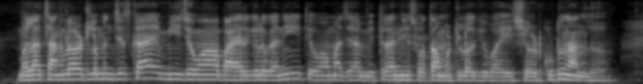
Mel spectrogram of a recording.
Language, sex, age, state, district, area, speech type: Marathi, male, 30-45, Maharashtra, Akola, rural, spontaneous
